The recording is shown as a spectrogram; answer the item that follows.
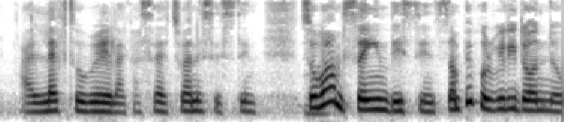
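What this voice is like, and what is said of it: Nigerian Igbo accent. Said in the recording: “my accent, Igbo accent”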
